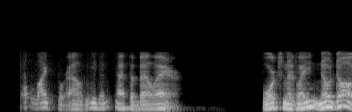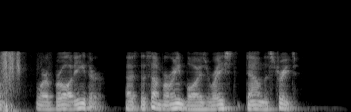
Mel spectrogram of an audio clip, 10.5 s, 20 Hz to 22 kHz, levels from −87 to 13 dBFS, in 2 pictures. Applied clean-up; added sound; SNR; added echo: neural mask model DeepFilterNet 3.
